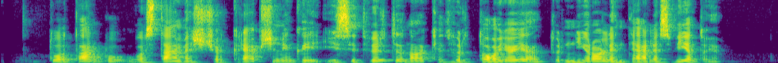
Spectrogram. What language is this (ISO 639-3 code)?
lit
